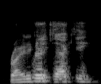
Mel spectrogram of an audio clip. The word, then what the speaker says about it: Rydecki: How do you pronounce it, Pastor? Rydecki.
